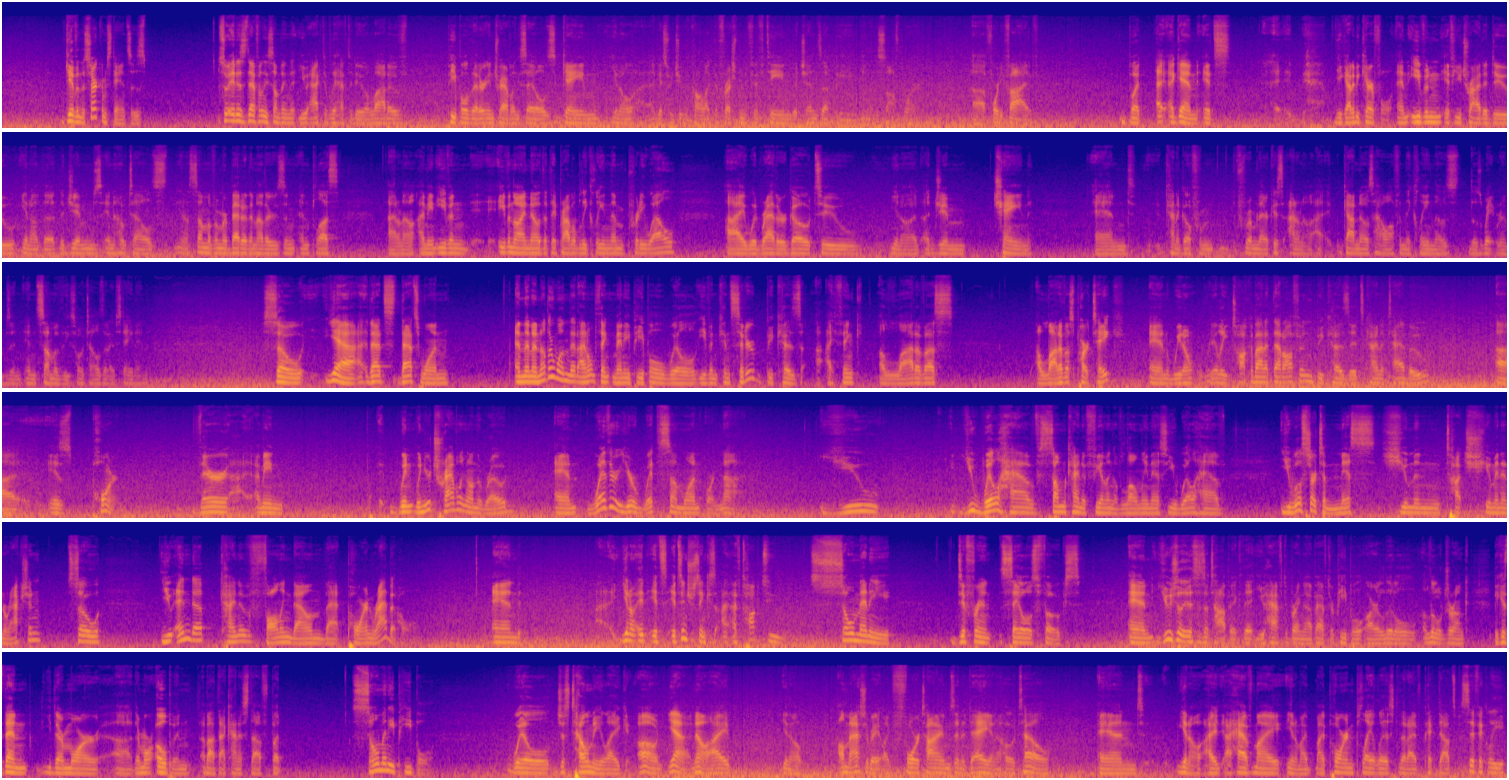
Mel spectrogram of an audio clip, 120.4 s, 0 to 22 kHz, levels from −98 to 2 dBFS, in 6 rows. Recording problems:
wind noise on the microphone; occasional gusts; 20 dB below the speech

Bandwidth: 14.5 kHz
